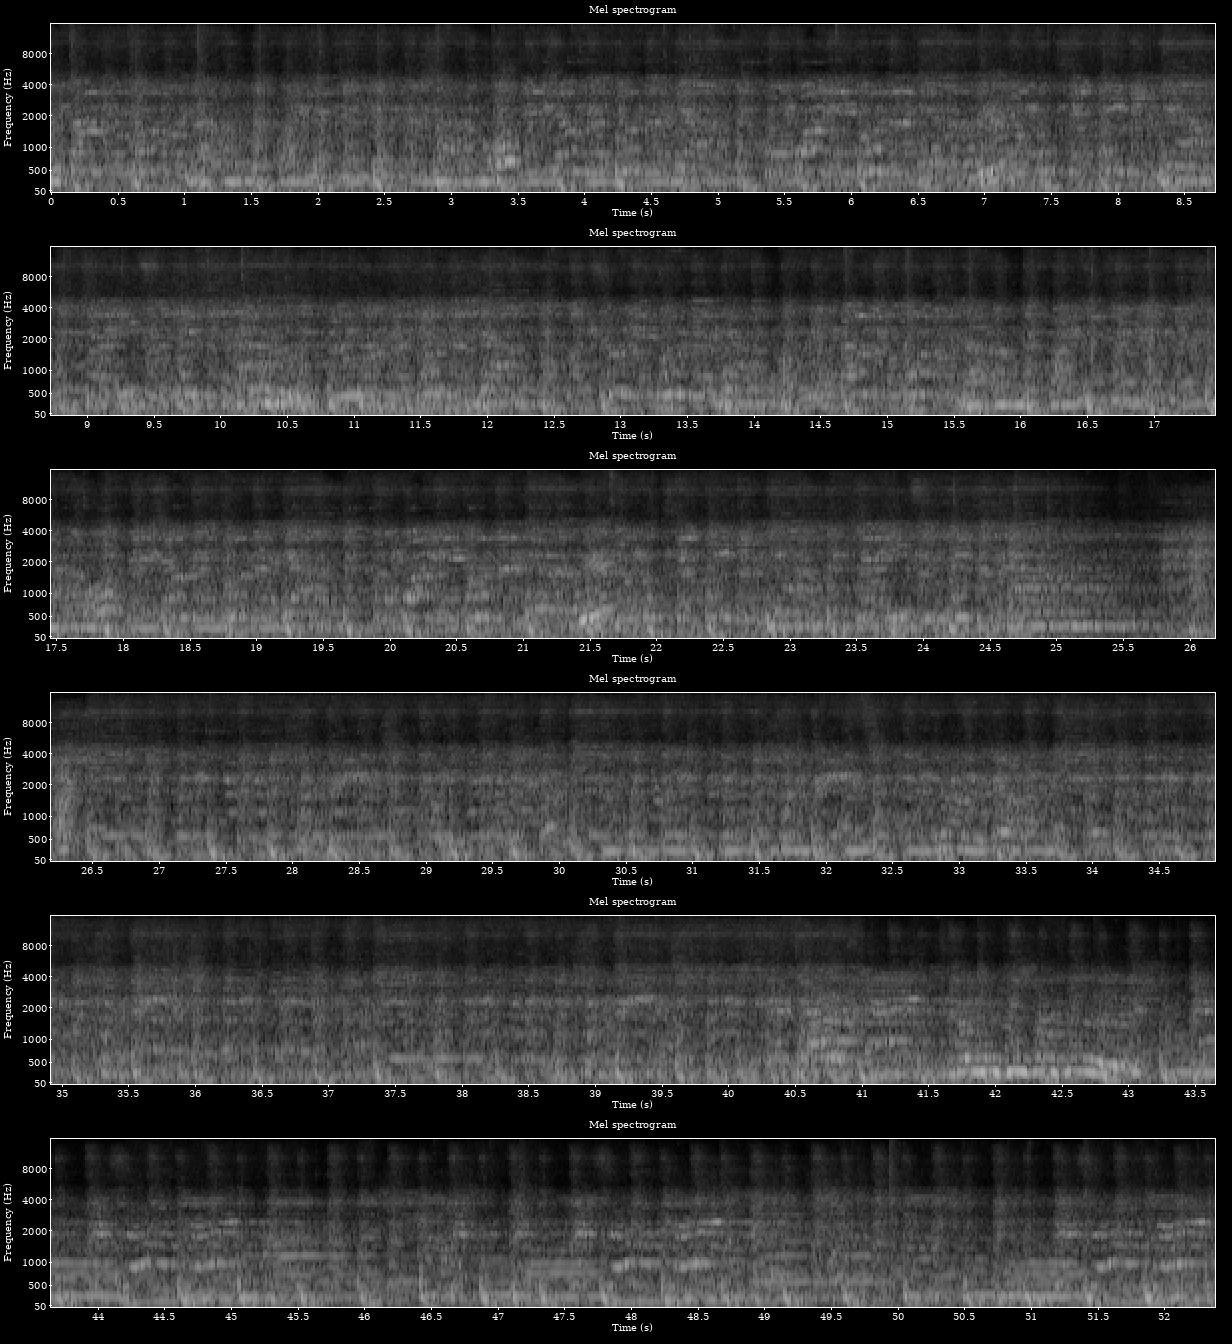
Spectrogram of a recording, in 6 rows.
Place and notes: In the nursing home, Binaural recordings, Zoom H6+ Soundman OKM II
24 December 2013, ~10:00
